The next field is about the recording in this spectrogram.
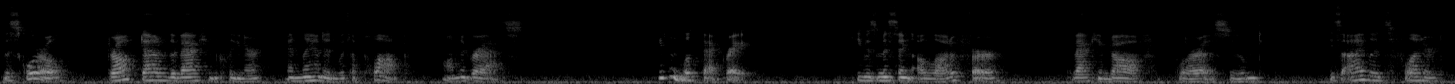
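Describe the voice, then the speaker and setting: A woman reading a children's novel aloud expressively, with dramatic, deliberate emphasis. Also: deep voice, dark tone. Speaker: storybook reader, classroom host. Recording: echoey room, faint noise.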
